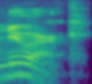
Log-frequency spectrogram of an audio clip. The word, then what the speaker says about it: Newark: a hey is Newark Delaware as shitty as Newark New Jersey it's pronounced Newark Delaware but weren't out in Maryland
